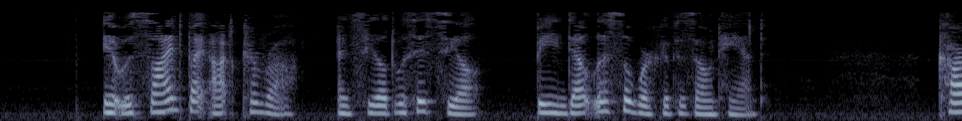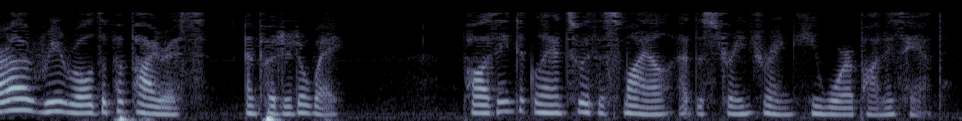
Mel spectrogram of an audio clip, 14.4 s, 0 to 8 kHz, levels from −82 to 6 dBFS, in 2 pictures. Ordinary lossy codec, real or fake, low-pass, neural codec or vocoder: MP3, 24 kbps; real; 7.2 kHz; none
